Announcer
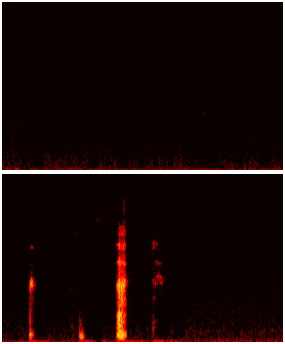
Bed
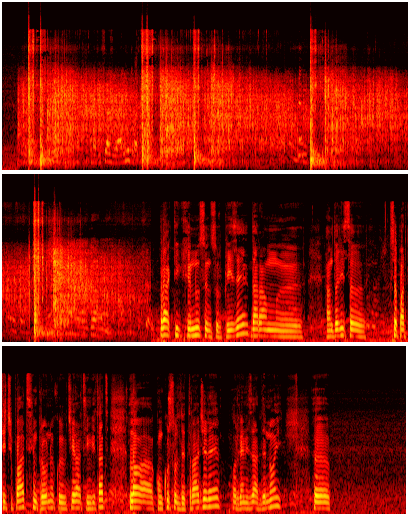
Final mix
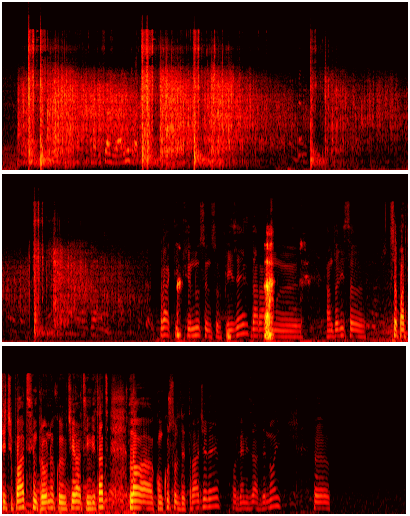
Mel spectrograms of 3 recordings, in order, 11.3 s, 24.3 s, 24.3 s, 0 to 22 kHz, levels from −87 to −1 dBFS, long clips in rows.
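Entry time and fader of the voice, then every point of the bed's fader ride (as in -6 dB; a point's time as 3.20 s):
5.45 s, +1.0 dB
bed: 4.57 s -6 dB
5.51 s -18 dB
15.28 s -18 dB
16.41 s -2 dB
18.77 s -2 dB
20.65 s -21.5 dB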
